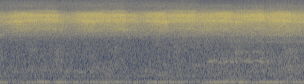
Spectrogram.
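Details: Cicadas on the shore of Table Rock Lake, southern Missouri, on a very warm Saturday: a high, hissing buzz that swells and fades roughly every second, over a low steady hum of boat engines.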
